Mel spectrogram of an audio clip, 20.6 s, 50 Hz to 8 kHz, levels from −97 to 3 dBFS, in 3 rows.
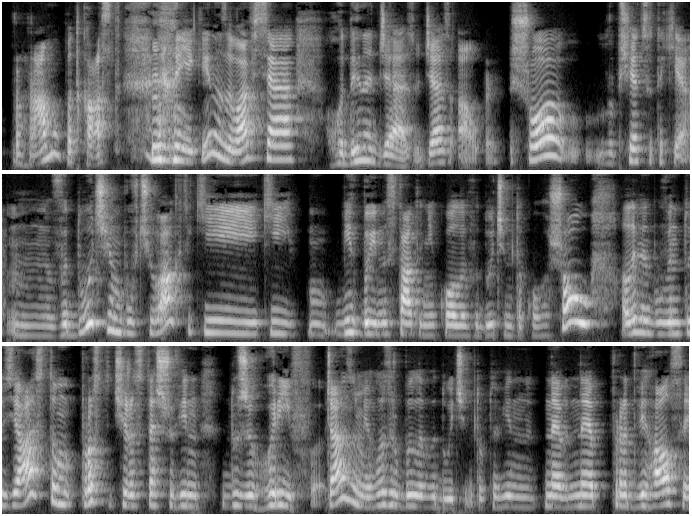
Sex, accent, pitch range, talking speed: female, native, 180-230 Hz, 135 wpm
